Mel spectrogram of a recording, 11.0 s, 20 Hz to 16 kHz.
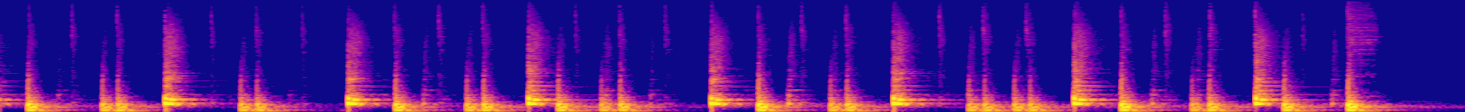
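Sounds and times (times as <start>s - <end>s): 
kick drum through port: 0.2s - 2.2s, 3.0s - 5.0s, 5.7s - 6.7s, 7.3s - 10.4s.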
